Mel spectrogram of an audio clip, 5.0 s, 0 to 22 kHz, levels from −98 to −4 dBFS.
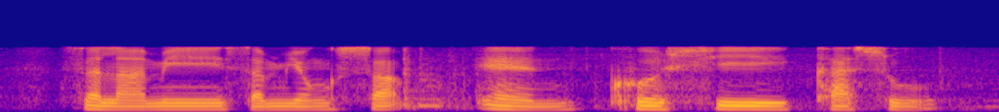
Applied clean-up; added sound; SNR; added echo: none; none; none; none.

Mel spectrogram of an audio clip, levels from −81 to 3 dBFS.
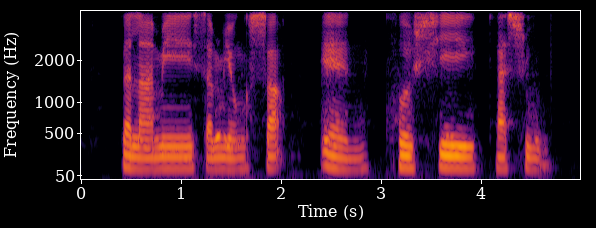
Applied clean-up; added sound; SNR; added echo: neural mask model DeepFilterNet 3.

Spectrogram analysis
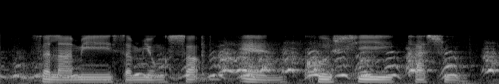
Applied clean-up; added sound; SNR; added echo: none; Dog; 1 dB; none.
